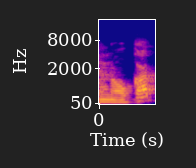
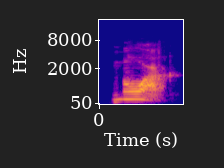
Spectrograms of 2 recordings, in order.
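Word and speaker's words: נֹחַ: kan no gitu ya aturannya bacanya Noka secara bacaan biasa tapi bukan dibaca Noka tapi baca no no ya Bapak Ibu ya noak artinya Nuh ya Bapak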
